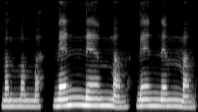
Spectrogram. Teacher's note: The M's are lips together.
